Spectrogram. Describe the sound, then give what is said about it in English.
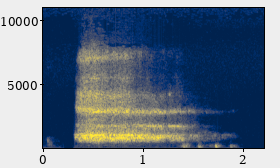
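A slow breath during a guided meditation breathing exercise: one long, soft, airy rush of breath lasting over a second, then fading, with a few faint low sounds after it. “In through your nose, hold at the top, exhale through your mouth.”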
